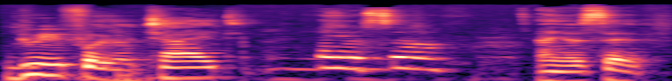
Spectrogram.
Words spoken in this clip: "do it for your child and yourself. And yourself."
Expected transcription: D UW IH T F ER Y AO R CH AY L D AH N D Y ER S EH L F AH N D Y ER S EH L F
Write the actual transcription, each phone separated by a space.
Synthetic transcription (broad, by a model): D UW IH T F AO Y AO CH AY L D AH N Y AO S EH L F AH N Y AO S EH L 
